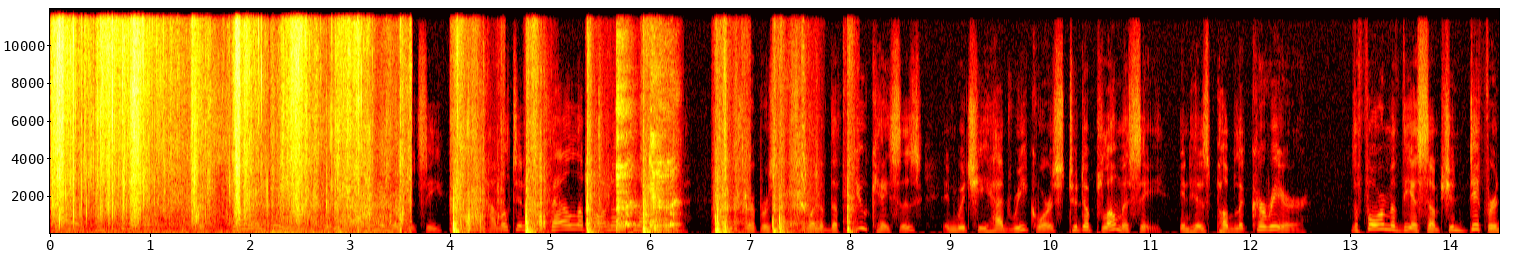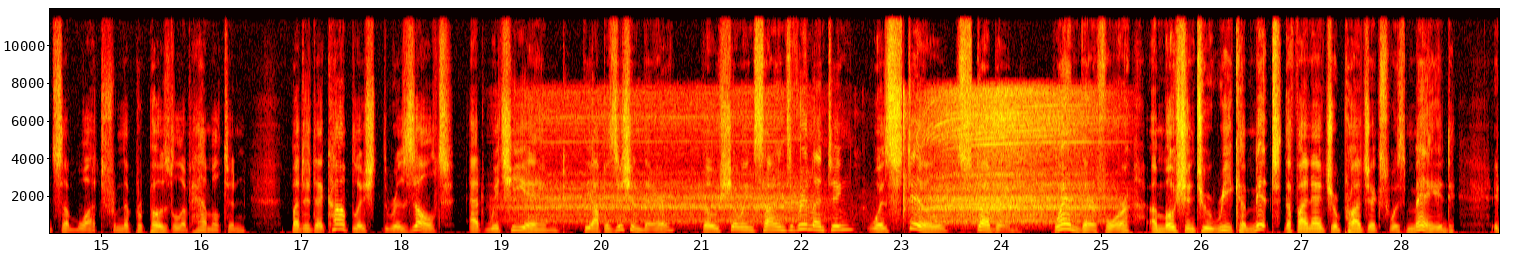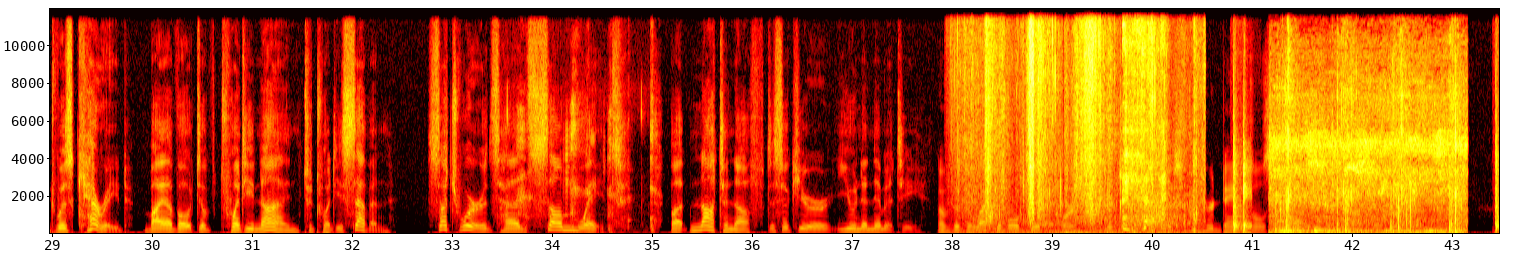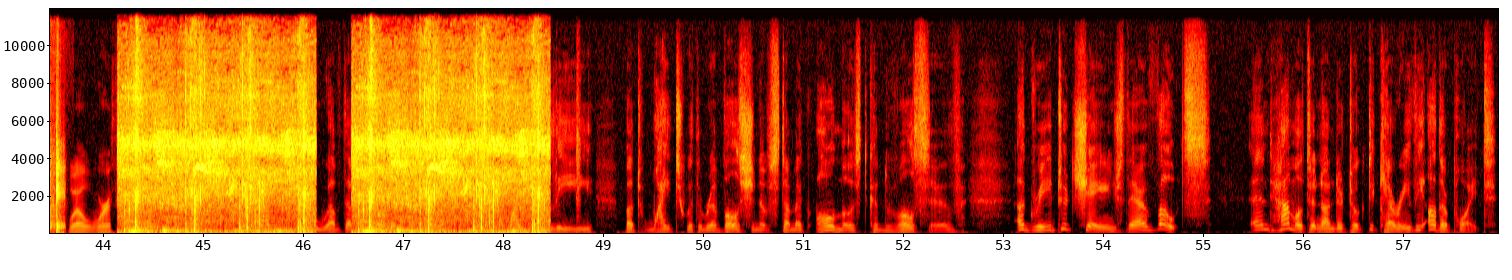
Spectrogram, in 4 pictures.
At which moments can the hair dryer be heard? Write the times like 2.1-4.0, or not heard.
18.9-25.4.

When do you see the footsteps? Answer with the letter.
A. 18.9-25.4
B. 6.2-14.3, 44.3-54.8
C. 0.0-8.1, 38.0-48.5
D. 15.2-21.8
C.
